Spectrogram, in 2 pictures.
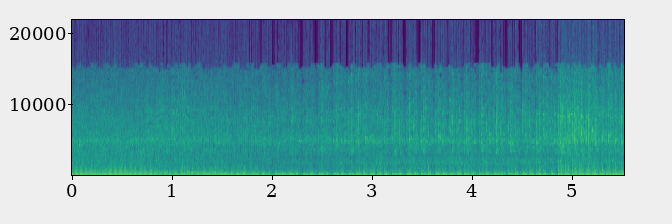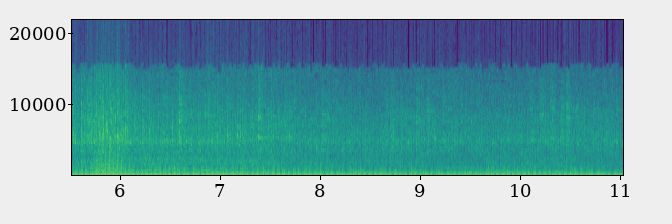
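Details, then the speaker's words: SV twin under restoration, just started after carb rebuild, TPS setting, regulator change and fresh fuel: an uneven, stumbling idle with a loud raspy exhaust chuff. It runs poorly, and the owner suspects an exhaust leak. "alors ça démarre par contre ça tourne pas bien du tout ça tourne pas bien du tout et j'ai vachement de bruit au niveau de l'échappement là donc bon va falloir qu'on regarde ça"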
